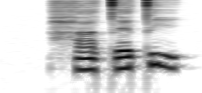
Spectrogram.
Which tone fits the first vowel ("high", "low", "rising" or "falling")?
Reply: low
